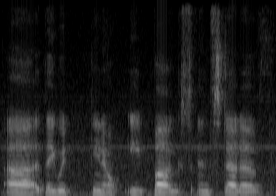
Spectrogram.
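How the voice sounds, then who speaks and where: A woman hosting a podcast in casual conversation, talking haltingly with many pauses and restarts. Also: fairly low pitch, level tone, slight background noise. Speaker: podcast host.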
